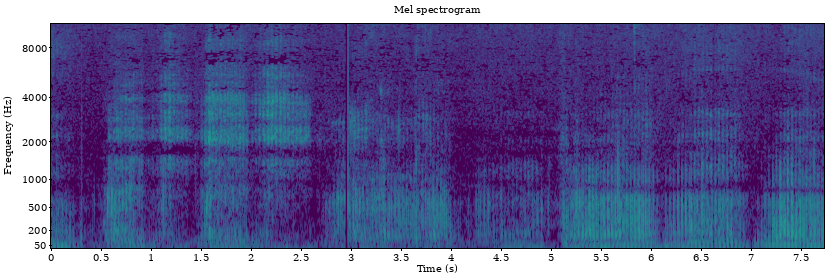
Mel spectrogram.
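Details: Cat purring in a deep vibrating rumble, uneven in loudness, with breath breaks about every second and some faint higher rustling early on.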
